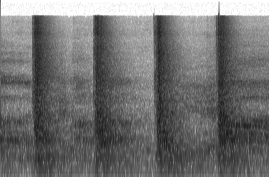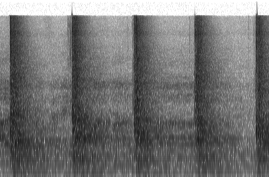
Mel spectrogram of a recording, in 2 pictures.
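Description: Large group of men doing matam, striking their bare chests with open hands in unison: about nine loud, sharp strokes a little under a second apart, with many male voices chanting between the strokes.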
